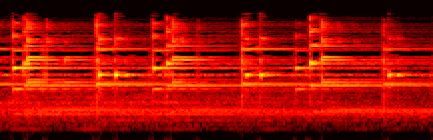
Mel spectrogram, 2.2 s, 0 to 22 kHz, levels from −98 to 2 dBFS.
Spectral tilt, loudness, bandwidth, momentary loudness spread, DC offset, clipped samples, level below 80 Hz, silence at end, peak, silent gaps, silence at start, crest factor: 7.5 dB/octave; -28 LUFS; 16 kHz; 5 LU; under 0.1%; under 0.1%; under -90 dBFS; 0 s; -14 dBFS; none; 0 s; 18 dB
